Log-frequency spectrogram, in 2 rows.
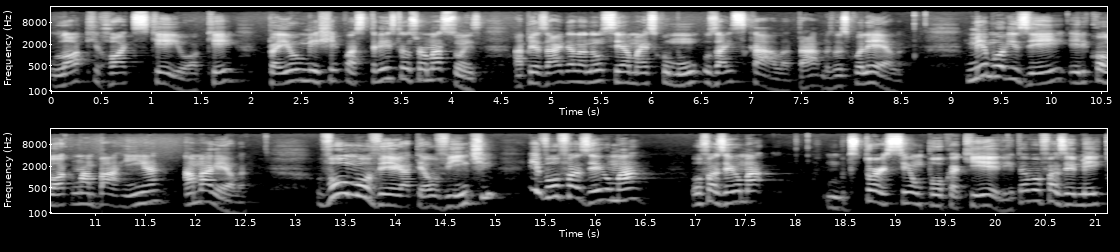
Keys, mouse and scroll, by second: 10.1 click, 12.9 click, 18.0 right click, 20.8 r.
